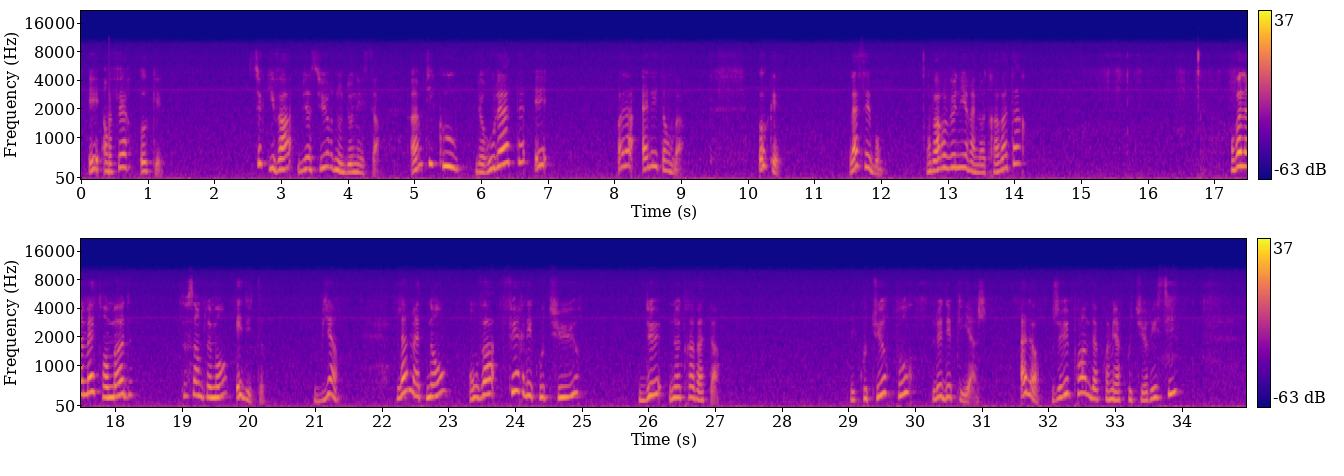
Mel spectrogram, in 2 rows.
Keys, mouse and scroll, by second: 5.1-5.7 scroll down 2, 6.3-7.5 scroll down 5, 10.3 click, 18.8 click, 20.7 click, 23.8 middle click, 33.2 middle click.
